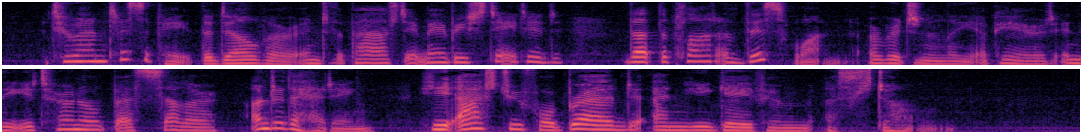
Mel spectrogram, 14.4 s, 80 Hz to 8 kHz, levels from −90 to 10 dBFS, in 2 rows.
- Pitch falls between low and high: Yes, medium, 175 Hz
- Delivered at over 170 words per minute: No, average, 160 wpm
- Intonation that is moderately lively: No, wide, 6.4 semitones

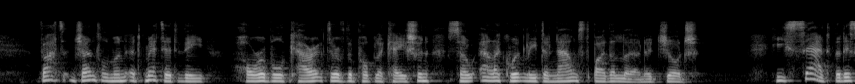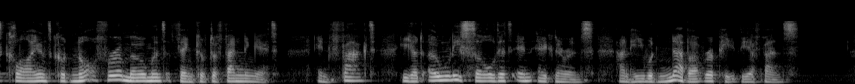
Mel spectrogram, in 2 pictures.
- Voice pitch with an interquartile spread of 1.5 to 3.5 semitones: Yes, average, 3.2 semitones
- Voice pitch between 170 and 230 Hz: No, medium, 155 Hz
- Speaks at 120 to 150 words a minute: No, average, 170 wpm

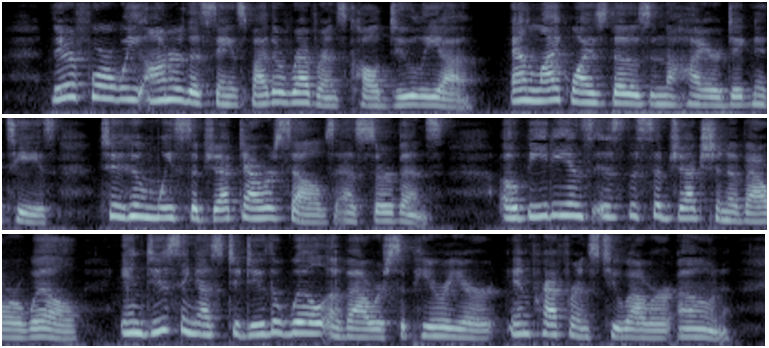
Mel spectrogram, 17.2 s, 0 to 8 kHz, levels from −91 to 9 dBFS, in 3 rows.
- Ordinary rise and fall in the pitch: No, wide, 6.0 semitones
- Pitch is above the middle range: Yes, high, 215 Hz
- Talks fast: No, average, 155 wpm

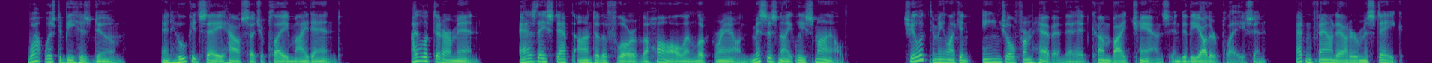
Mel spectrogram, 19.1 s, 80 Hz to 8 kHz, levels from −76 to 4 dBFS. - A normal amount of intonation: No, wide, 6.1 semitones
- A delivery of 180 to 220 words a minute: Yes, average, 190 wpm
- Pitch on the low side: Yes, low, 100 Hz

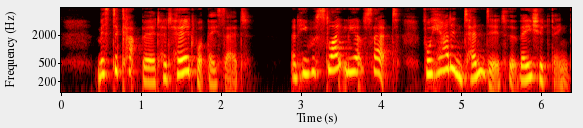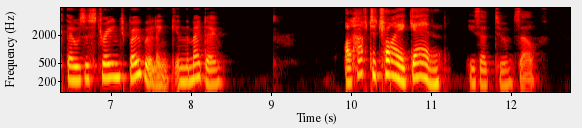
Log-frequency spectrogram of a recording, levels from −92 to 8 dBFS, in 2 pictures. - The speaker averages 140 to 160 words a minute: No, average, 175 wpm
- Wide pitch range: Yes, wide, 6.5 semitones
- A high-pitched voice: Yes, high, 245 Hz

